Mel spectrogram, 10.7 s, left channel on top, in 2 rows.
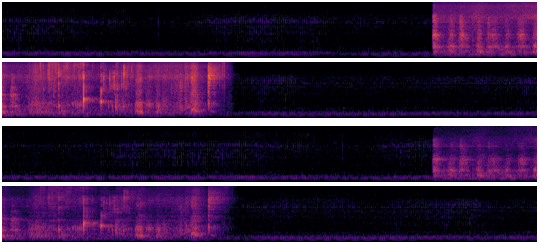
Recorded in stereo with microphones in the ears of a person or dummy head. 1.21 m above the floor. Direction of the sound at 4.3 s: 55° left (ahead or behind).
